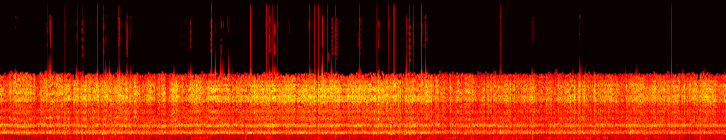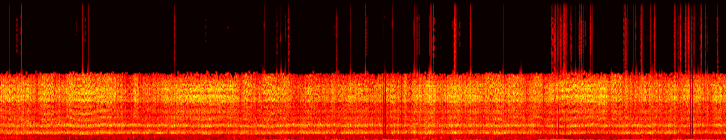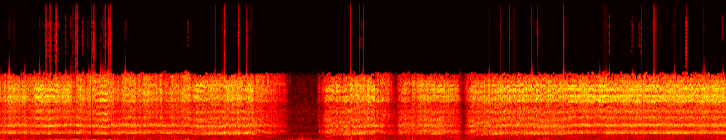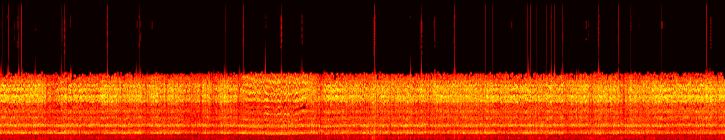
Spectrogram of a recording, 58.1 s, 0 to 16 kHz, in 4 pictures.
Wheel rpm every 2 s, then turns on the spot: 230, 230, 230, 230, 230, 230, 230, 230, 230, 230, 230, 230, 230, 230, 230, 220, 210, 60, 120, 140, 220, 230, 230, 240, 220, 230, 230, 230, 230.
none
